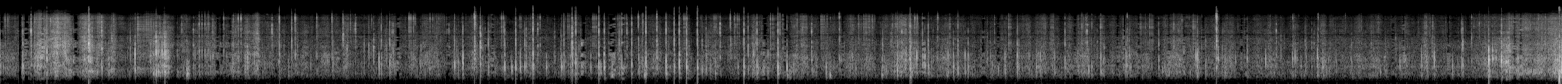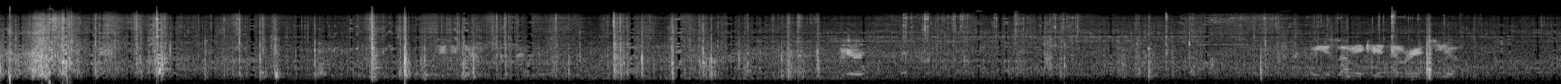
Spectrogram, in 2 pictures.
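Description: Body-worn camera microphone picking up rustling, scraping and crackling as the wearer moves. Many sharp clicks are scattered throughout, with heavier bursts about a second in and around the middle, and indistinct voices underneath.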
